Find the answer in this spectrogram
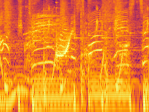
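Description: Children's song backing music with a squeaky cartoon character cry of 'Ouch!' and sliding-pitch cartoon sound effects over it, starting with a steep falling glide.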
